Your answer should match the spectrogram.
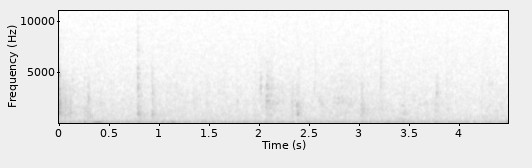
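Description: Near silence: room tone with a low steady hum and a few faint, scattered soft clicks.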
